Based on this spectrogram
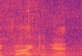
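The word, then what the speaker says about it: Wagner: Valkrie is a song by Vagner, but the spelling of Vagner is not in the German way, because a W is pronounced like a V. So in English, they've changed it the W to a V. So it sounds like it sounds in German if you're pronouncing it in English.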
